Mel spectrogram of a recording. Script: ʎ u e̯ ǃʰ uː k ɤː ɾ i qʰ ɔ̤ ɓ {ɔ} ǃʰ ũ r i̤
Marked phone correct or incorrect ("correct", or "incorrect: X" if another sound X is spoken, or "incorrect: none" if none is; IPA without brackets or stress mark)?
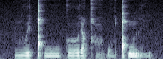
incorrect: ɔ̤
